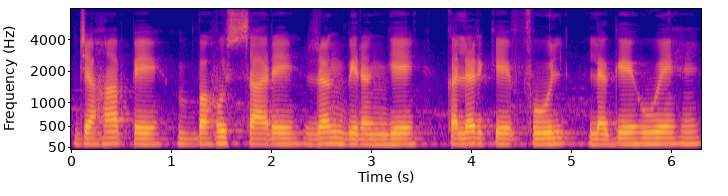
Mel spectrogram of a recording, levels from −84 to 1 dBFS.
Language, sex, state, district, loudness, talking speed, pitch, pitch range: Hindi, male, Uttar Pradesh, Lucknow, -17 LUFS, 115 wpm, 120 Hz, 115-125 Hz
